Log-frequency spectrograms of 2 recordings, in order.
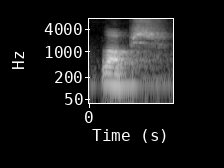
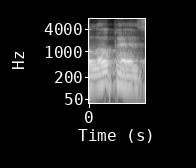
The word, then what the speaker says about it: Lopes: It's so it's with a S, not with a Z. So you spell it like a X. Okay. Lopes. Lopes. Finish it like that.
